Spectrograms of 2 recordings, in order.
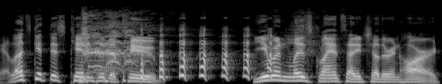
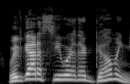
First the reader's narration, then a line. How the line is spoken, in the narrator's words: you whisper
